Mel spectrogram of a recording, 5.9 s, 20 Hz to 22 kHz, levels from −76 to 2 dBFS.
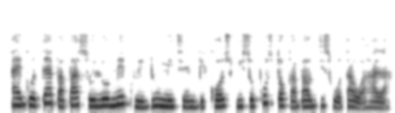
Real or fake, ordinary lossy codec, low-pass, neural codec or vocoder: real; Opus, 64 kbps; 7.2 kHz; none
